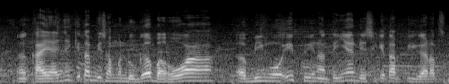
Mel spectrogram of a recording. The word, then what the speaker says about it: Binguo: Jadi nama resminya adalah Bingo. Bacanya tetap Bingo sih.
